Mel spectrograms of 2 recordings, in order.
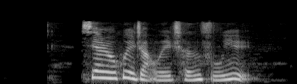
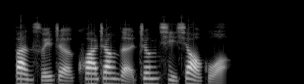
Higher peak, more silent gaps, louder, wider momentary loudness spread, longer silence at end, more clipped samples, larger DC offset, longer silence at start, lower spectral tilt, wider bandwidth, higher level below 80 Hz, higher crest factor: about the same, -4 dBFS vs -2 dBFS; neither; first, -17 LUFS vs -20 LUFS; second, 7 LU vs 12 LU; second, 0.45 s vs 0.8 s; neither; second, under 0.1% vs 0.4%; first, 0.8 s vs 0.15 s; about the same, -3.5 dB/octave vs -3 dB/octave; second, 8.2 kHz vs 10 kHz; about the same, -60 dBFS vs -58 dBFS; about the same, 16 dB vs 20 dB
